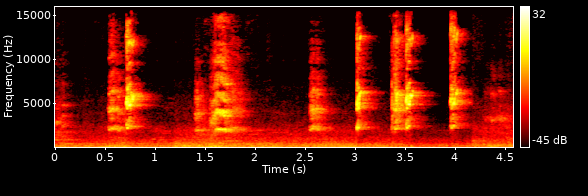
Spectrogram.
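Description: Mango-head lovebirds squawk in short, sharp bursts, about seven harsh calls in irregular clusters, fairly close with quiet gaps between.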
